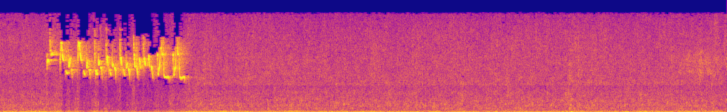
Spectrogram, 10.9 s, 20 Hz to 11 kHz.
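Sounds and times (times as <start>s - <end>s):
Greenish warbler song in Hilchenbach Germany: 0.0s - 3.2s, 8.4s - 10.9s
continuous rushing background noise: 0.0s - 10.9s.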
